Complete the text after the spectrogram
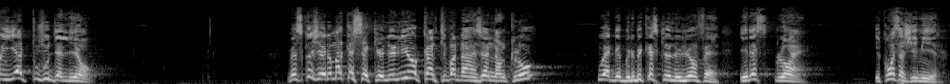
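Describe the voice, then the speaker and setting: A man's voice: sits high, fairly bright tone, breathy edge. A man preaching a sermon, emphatic and often putting questions to the congregation.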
